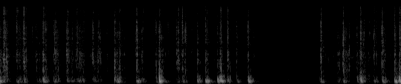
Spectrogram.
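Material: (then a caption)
Plastic, sand. Fingertips rapidly tap and scratch a small clear plastic zip-lock bag full of purple sand granules resting on a wooden table. The result is a fast run of short, dry crinkly taps with a soft low thump and a bright grainy rustle. A brief near-silent pause comes before the tapping resumes.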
